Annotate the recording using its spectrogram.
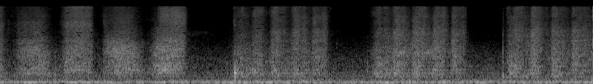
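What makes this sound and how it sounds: A hand brush is dragged in long scrubbing strokes across a small, foamy, green artificial-grass synthetic turf doormat. The result is a broadband, scratchy rustle that swells with each stroke and thins in brief pauses between them, over a steady low rumble.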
